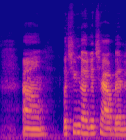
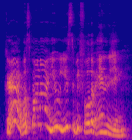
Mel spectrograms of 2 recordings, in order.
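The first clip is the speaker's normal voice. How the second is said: high, concerned friend voice, a bit fast; much higher, hammed-up worried friend; 9 semitones higher than usual. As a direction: squeal it like a worried girlfriend.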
